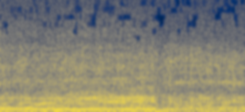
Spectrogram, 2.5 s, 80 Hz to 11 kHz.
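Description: A Kawasaki Ninja 400 with a Leo Vince exhaust revving under a highway underpass, a loud, steady engine growl with an echoing drone that eases slightly near the end.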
